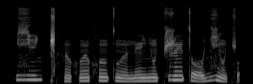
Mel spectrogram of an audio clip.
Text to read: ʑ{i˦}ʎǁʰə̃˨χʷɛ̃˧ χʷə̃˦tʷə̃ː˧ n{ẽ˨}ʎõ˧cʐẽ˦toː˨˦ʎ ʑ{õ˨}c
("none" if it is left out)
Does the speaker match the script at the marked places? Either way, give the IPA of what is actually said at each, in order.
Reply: i˦, ẽ˧, õ˨

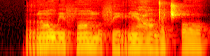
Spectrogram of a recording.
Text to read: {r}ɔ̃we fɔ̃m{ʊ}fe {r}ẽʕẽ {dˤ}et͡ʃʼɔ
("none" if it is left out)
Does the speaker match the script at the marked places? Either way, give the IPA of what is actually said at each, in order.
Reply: r, ʊ, r, dˤ

